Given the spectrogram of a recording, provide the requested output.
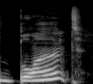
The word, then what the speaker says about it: Blount: So there is to be a pride festival in Blount County, Tennessee. Wait, how do you spell that? It's Blount. Okay. So maybe it's blunt. I like Blount. Blount. I guess it's more Blount. It doesn't matter.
